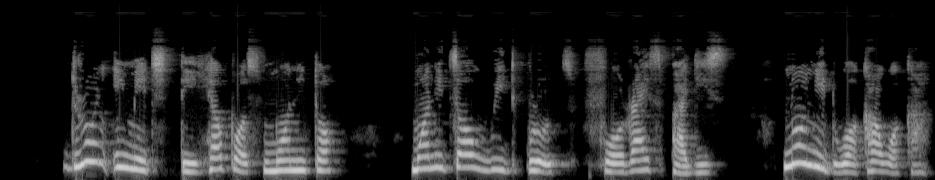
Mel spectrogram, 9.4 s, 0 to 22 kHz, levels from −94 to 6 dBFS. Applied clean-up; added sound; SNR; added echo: none; none; none; none.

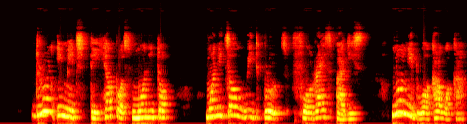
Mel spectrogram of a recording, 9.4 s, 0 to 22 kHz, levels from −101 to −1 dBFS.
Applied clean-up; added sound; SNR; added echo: none; none; none; reverberation time 0.3 s.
